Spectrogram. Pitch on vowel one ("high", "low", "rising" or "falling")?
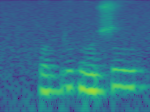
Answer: low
